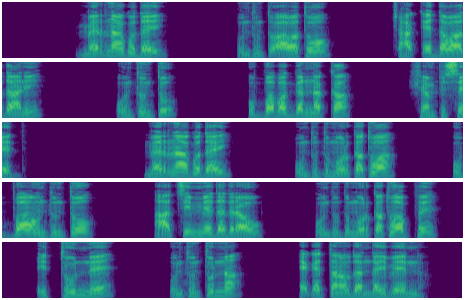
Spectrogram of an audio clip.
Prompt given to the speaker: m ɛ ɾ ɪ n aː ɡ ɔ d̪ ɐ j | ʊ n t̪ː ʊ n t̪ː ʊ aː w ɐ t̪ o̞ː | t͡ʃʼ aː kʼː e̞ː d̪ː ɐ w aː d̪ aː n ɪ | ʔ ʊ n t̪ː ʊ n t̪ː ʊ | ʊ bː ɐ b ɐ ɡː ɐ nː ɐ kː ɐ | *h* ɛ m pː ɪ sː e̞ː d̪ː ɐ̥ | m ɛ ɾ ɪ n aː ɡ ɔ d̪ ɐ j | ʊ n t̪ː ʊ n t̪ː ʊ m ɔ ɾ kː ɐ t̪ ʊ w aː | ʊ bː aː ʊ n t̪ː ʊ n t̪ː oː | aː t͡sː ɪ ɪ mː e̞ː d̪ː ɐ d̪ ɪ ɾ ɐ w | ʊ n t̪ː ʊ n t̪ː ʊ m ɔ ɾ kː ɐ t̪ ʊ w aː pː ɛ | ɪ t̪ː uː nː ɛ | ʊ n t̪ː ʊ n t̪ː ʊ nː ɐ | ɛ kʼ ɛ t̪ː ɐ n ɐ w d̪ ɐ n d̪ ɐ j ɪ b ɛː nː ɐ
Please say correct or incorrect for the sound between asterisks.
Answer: incorrect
